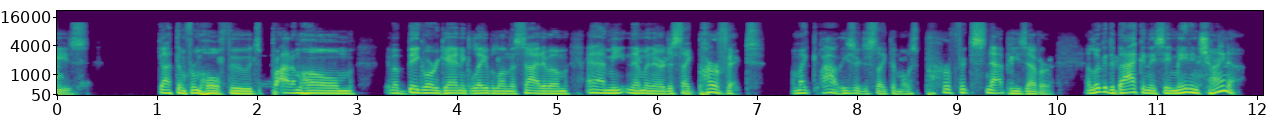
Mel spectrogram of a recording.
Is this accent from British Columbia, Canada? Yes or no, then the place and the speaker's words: yes; Vancouver, British Columbia, Canada; Vancouver, which is my hometown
